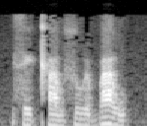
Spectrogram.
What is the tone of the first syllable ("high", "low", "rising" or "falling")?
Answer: low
